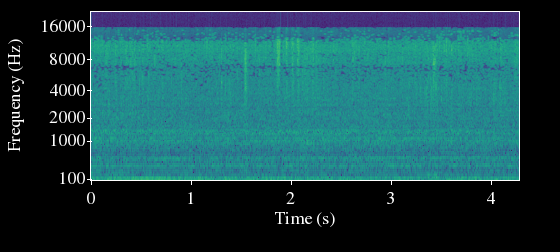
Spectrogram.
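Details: Honey bee colony wintering in a hive at the Ohio State University Wooster campus, about 4 PM on January 16, 2024, at 15°F, captured by a Sony ICD-PX370 beside the inner-cover hole near a leftover sugar brick: a steady, low, droning hum with faint tonal bands.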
